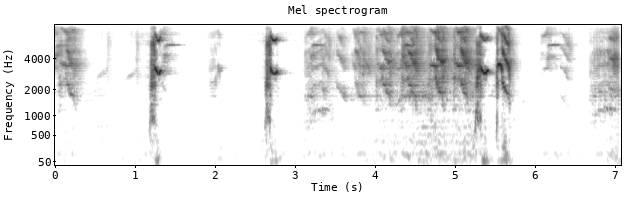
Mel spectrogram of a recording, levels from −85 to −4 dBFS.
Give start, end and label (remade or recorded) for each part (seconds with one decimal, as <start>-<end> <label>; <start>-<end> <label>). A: 0.0-7.1 remade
